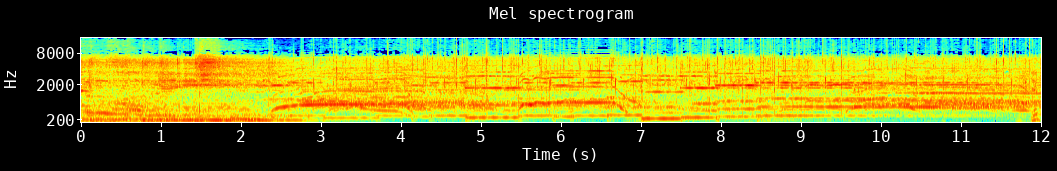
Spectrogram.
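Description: Live rock band finishing a song on a held final chord that dies away about two and a half seconds in, then an audience cheering and whooping while a few held instrument notes still sound.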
